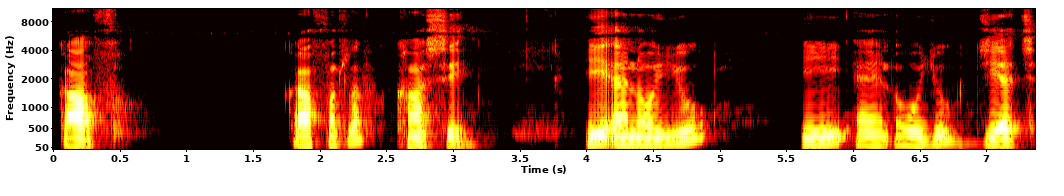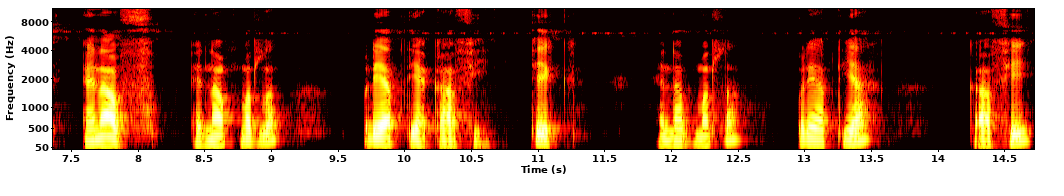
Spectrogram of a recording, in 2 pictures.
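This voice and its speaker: A man's voice: medium pitch, animated, a little mellow. A man teaching a pronunciation lesson. He spells each word letter by letter, asks questions and answers them himself. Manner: spells words letter by letter, then repeats them slowly.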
